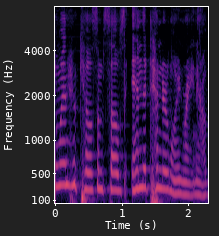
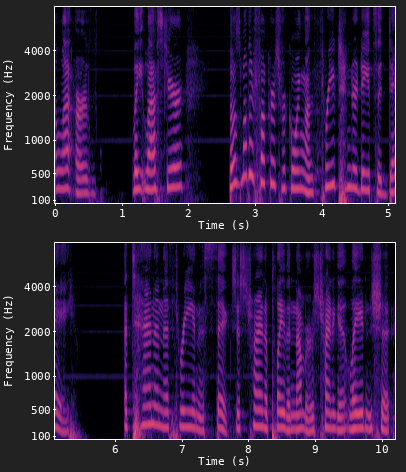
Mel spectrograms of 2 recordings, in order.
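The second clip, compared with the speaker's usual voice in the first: usual speaking voice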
